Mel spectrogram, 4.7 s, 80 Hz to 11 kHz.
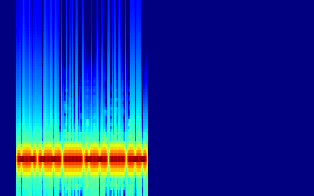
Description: Morse code, heard as a keyed tone, about 44 wpm, 700 Hz. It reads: KC5CHW
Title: USA Call Signs - 6 Characters - Repeated 3x - 45wpm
